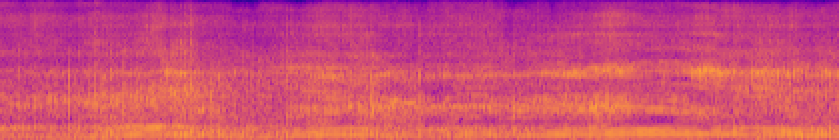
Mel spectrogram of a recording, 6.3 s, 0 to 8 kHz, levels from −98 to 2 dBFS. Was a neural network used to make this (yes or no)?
yes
